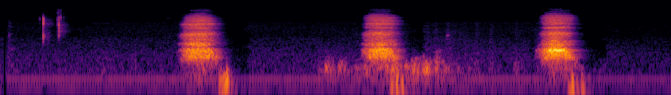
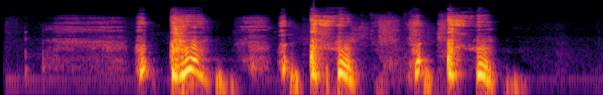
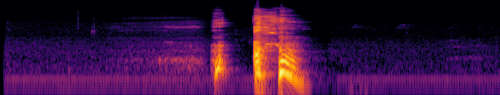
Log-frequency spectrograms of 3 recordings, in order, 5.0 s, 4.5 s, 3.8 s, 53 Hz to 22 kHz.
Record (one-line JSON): {"exhalation_length": "5.0 s", "exhalation_amplitude": 17594, "exhalation_signal_mean_std_ratio": 0.26, "three_cough_length": "4.5 s", "three_cough_amplitude": 30466, "three_cough_signal_mean_std_ratio": 0.37, "cough_length": "3.8 s", "cough_amplitude": 32643, "cough_signal_mean_std_ratio": 0.21, "survey_phase": "beta (2021-08-13 to 2022-03-07)", "age": "18-44", "gender": "Male", "wearing_mask": "No", "symptom_none": true, "smoker_status": "Never smoked", "respiratory_condition_asthma": false, "respiratory_condition_other": false, "recruitment_source": "REACT", "submission_delay": "1 day", "covid_test_result": "Negative", "covid_test_method": "RT-qPCR", "influenza_a_test_result": "Negative", "influenza_b_test_result": "Negative"}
